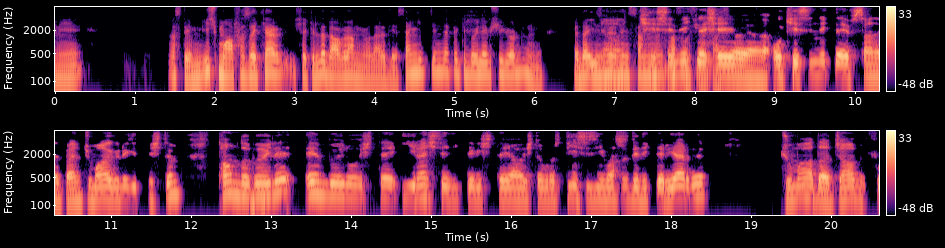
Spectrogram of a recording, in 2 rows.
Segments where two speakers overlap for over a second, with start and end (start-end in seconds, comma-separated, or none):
6.8-8.5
